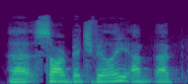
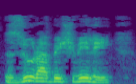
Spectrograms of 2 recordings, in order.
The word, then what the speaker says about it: Zurabishvili: So this was Stoltenberg visiting Georgia, meeting the Georgian president, Salome Zurabishvili. I deliberately pronounced that incorrectly. How should it be pronounced? – It's Zurabishvili, but I'm okay with Zurabishvili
